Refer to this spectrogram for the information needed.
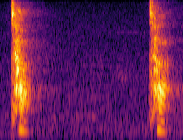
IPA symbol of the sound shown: t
